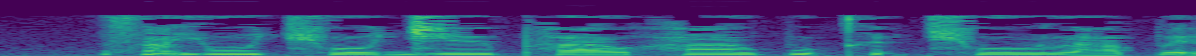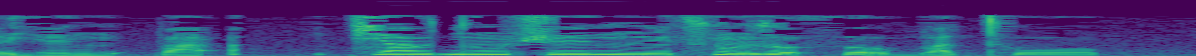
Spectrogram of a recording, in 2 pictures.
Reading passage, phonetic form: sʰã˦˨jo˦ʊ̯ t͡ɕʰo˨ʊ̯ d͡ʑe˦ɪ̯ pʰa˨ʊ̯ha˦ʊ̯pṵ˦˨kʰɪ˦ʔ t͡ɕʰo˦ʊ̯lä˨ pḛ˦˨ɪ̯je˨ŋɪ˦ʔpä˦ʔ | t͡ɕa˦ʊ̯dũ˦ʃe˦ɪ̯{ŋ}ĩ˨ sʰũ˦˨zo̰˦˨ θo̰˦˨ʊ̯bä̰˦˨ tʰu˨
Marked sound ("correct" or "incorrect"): correct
